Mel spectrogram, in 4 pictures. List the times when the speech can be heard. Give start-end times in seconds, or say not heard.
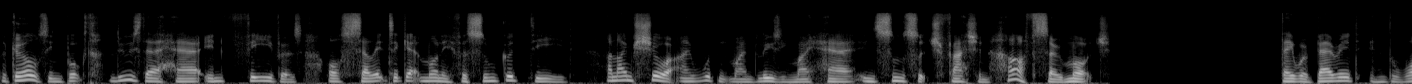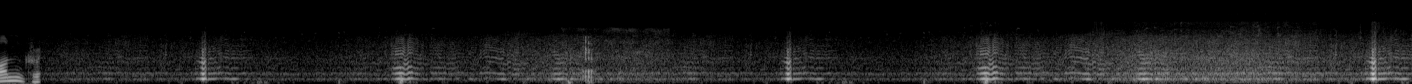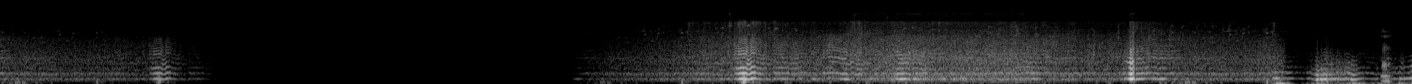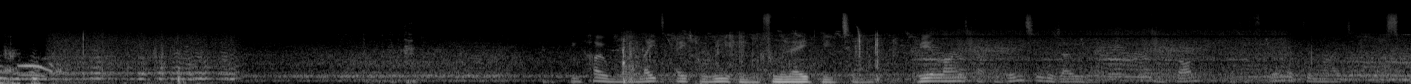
0.0-11.1, 12.8-14.6, 48.0-56.4.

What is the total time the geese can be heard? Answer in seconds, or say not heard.
not heard.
